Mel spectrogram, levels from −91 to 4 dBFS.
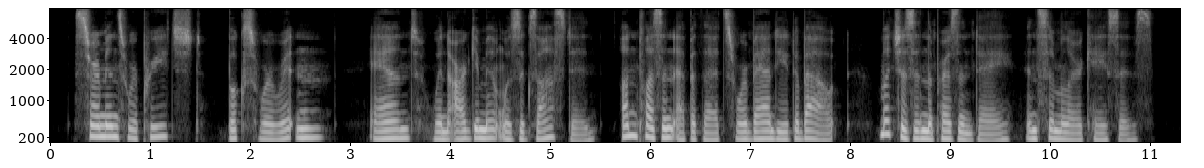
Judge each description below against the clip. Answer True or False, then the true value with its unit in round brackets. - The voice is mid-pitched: True (175 Hz)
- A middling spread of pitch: True (3.2 semitones)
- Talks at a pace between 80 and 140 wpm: True (135 wpm)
